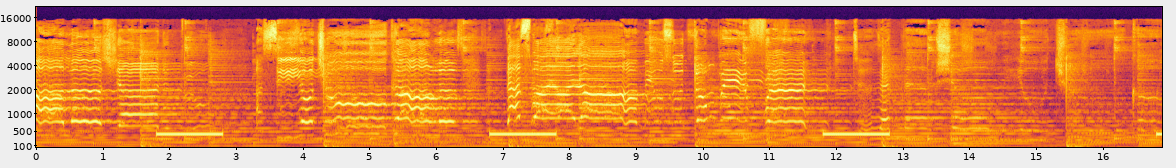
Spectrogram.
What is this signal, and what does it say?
Ringback tone (Europe, 425 Hz), with noise.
